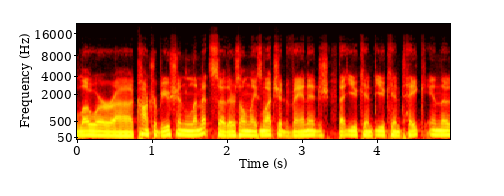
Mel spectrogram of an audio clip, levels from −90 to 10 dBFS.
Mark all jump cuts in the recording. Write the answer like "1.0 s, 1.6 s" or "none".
2.4 s, 3.4 s, 3.9 s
